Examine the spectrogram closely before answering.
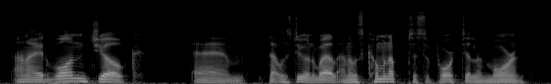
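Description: In a very clean recording with a silent background, a man with an Ulster accent speaks at a moderate pace, his fairly low pitch held to fairly even intonation. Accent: Irish (Cavan). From Ireland, County Cavan. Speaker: comedian. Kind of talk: casual chat.

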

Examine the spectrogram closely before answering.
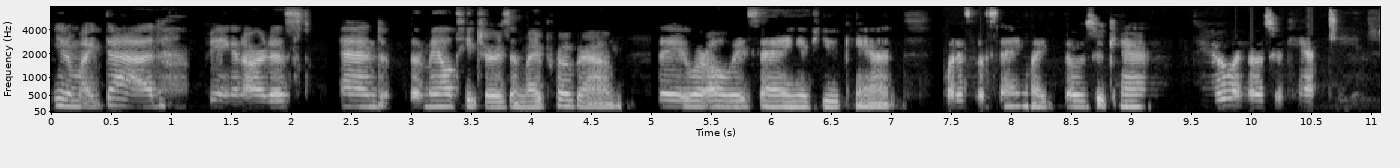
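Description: Recorded with a dry, close sound and no echo, a woman with an American accent speaks at a fairly slow pace. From US West, Montana. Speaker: artist and art teacher. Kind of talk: interview conversation.

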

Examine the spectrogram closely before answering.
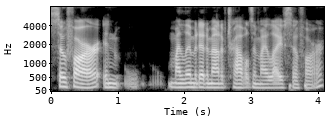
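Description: This woman has a very deep, low pitch and a bright, sharp tone, with an American accent. The recording is very clean, with a silent background. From US Northeast (Massachusetts, New Jersey). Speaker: fashion designer, entrepreneur. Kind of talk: interview. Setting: studio.

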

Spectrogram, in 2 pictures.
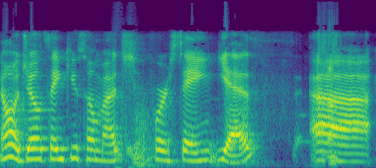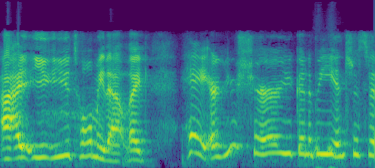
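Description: A fairly slow pace with very wide pitch swings. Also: woman. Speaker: co-host. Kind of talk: casual chat.

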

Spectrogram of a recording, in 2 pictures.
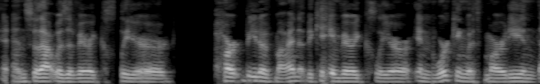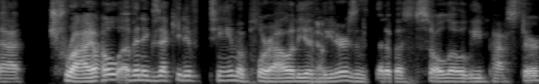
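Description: A man with an American accent and a normal speaking voice, at a medium pitch with ordinary pitch variation and a fairly quick pace. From US Pacific Northwest, Snoqualmie Valley, Washington. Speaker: pastor. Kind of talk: casual chat.

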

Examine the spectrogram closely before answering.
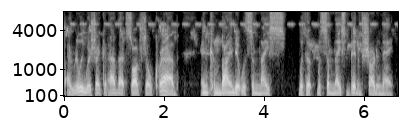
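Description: A man puts on a character voice, hoarse and raspy, at a fairly low pitch. He keeps a moderate pace.

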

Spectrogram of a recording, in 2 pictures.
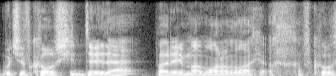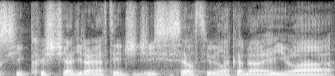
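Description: Talking at a very fast pace with an Australian accent, a man keeps his fairly low voice monotone and flat. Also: hardly any pauses. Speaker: former AFL player. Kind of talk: casual interview chat.

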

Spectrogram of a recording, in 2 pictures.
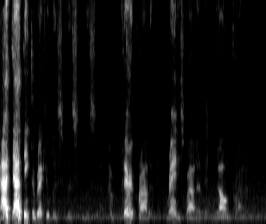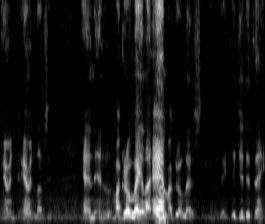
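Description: Lively intonation and big swings in loudness mark a man with an American accent speaking at a fairly quick pace. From US Midwest, Chicago. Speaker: jazz drummer and bandleader. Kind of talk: casual interview. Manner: halting, repetitive.

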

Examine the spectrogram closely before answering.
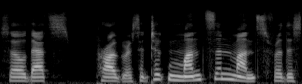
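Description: Heard on a very clean recording with a silent background and a dry, close sound with no echo, a woman has an unremarkable speaking voice, talking at a fairly slow pace with ordinary pitch variation. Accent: American. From United States. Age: 50s. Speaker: yoga and meditation teacher. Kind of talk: unscripted monologue. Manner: conversational.

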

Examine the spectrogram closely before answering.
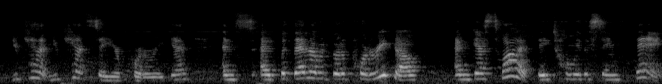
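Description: A woman with a New York accent talks at a fairly quick pace, her fairly high pitch carrying lively intonation. Noticeable background noise runs underneath. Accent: New York American English. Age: 40s. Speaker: filmmaker and keynote speaker. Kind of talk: interview. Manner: halting.

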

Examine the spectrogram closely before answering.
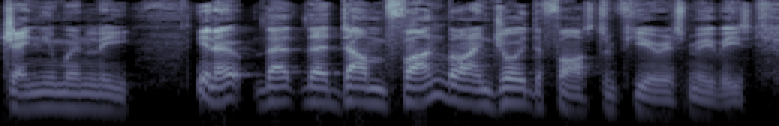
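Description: A man with a Welsh accent at a medium pitch, with very wide pitch swings, on a very clean recording with a silent background. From Swansea, South Wales. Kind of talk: casual chat.

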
